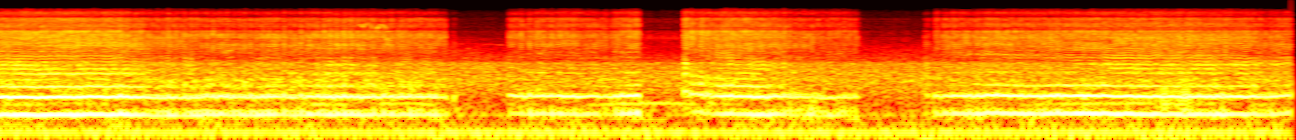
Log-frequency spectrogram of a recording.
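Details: Honey bees buzzing around hive boxes left all day in a truck bed, a steady droning hum with a few brief breaks in the sound.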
